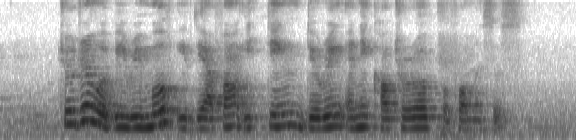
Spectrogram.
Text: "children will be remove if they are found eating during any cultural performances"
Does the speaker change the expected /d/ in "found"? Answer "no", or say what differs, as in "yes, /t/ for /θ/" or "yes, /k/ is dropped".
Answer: yes, /d/ is dropped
